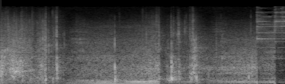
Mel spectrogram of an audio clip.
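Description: Cardboard compressor box being handled and shifted on a tile floor: rustling and scraping for about the first second, with a few clicks. A low steady hum follows until near the end.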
